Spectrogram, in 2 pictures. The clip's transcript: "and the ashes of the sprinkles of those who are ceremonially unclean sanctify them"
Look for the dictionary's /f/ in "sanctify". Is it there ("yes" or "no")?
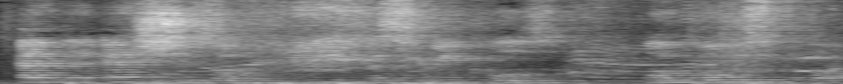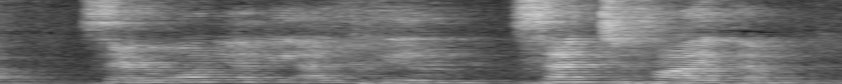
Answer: yes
